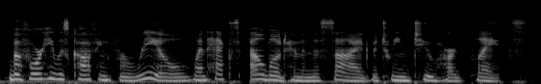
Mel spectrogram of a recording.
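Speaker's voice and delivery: ordinary delivery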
